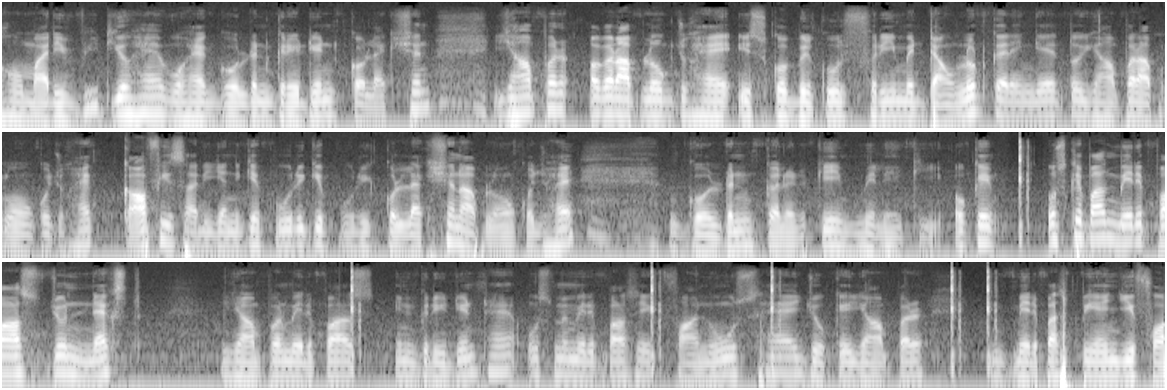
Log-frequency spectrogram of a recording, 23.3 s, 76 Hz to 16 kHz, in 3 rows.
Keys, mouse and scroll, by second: 14.8 click, 16.3 F3, 20.0 click, 20.5 F2, 22.0 click.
